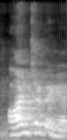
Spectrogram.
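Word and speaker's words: entrepreneur: सही है, एंटरप्रेन्योर basically, अच्छा लिखा ई से जाता है, एंटरप्रेन्योर नहीं बोलना है इसको। You need to know the right pronunciation. एंटरप्रेन्योर pronounce ओ से होता है, एंटरप्रेन्योर। सही है, ये लेकिन फिर भी ये मुंह टेढ़ा करके जो हमें बोलना पड़ रहा है, ये एक्चुअली एक फ्रेंच वर्ड है।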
